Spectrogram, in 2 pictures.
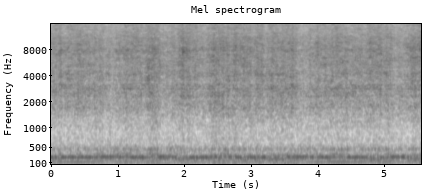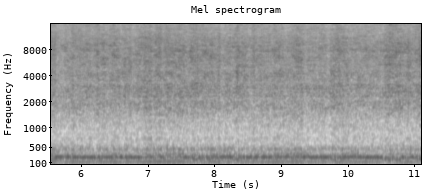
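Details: Suzuki Hayabusa GSX1300R after a wreck, two new main injectors fitted, no exhaust fitted; loud raw even open-pipe drone holding steady, firing on all cylinders; normal idle and revs.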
